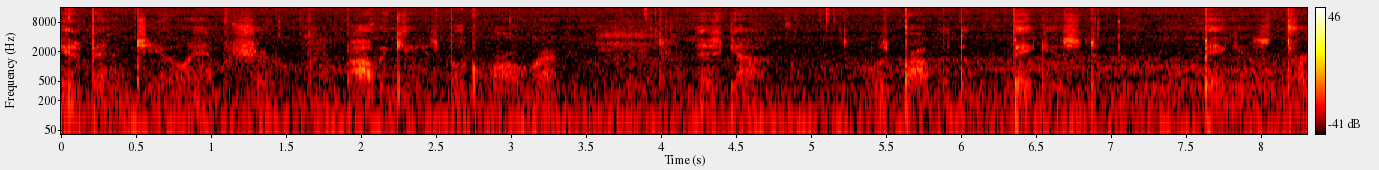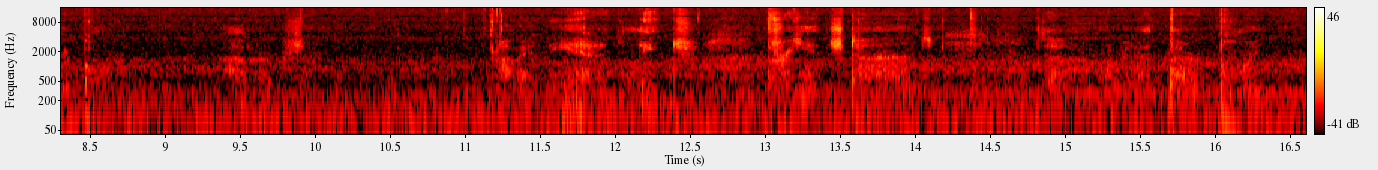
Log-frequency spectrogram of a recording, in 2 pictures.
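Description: A man whispering, in short hushed phrases with soft lip and mouth clicks.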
